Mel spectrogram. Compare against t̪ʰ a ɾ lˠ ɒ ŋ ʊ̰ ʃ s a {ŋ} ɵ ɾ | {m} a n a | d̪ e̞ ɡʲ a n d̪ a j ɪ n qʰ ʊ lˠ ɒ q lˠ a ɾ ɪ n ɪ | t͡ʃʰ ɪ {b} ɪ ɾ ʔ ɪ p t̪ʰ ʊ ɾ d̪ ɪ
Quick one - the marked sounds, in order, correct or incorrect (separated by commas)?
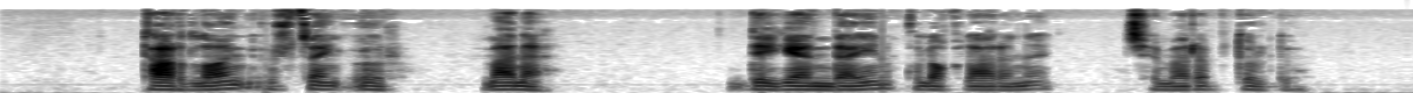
correct, correct, incorrect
